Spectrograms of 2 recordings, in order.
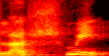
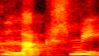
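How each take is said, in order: First: No k sound comes before the sh. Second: A k sound comes before the sh. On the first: The speaker calls it right. "It's லக்ஷ்மி, கரெக்டா" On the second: The speaker calls it wrong. "It's not லக்ஷ்மி, என்ன எல்லாரும் கே கொண்டு வரீங்க?"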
